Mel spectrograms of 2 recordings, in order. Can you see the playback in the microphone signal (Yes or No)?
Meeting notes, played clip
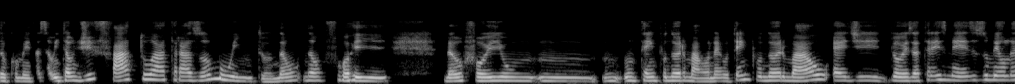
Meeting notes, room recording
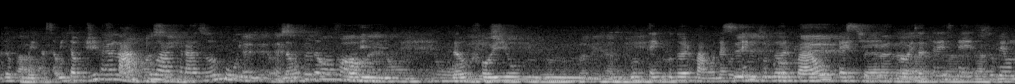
Yes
